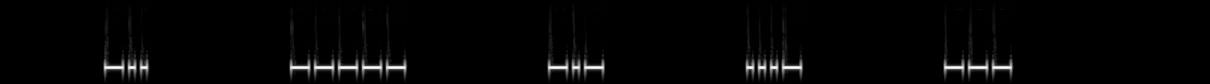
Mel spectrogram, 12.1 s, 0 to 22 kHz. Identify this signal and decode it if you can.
Morse code, heard as a keyed tone, about 21 wpm, spaced as for 6 wpm, 700 Hz. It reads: D0KVO
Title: USA Call Signs - 6 Characters - 8x Character Spacing - 20wpm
